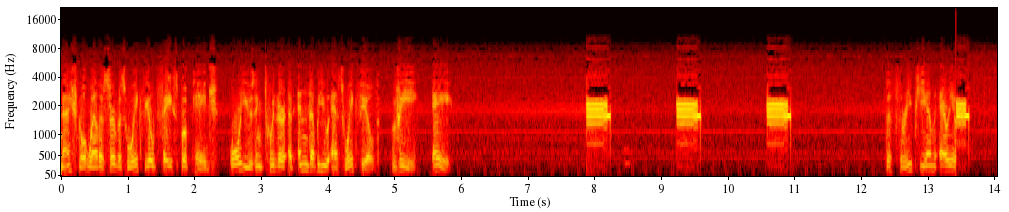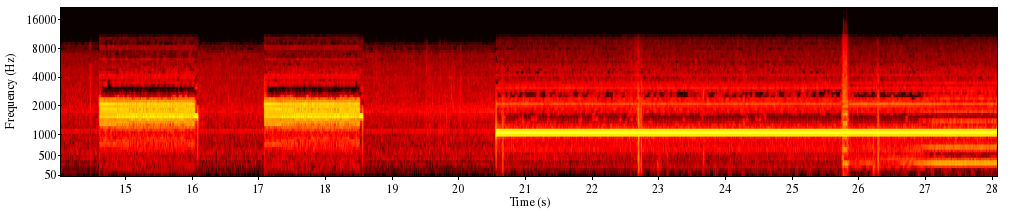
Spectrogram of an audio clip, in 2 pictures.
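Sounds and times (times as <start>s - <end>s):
steady warning alarm tone: 7.9s - 8.3s, 9.2s - 9.6s, 10.6s - 11.0s, 13.4s - 13.6s, 14.6s - 16.1s, 17.1s - 18.6s, 20.6s - 28.0s
screeching digital data bursts: 14.6s - 16.1s
low hum: 20.1s - 28.0s.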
